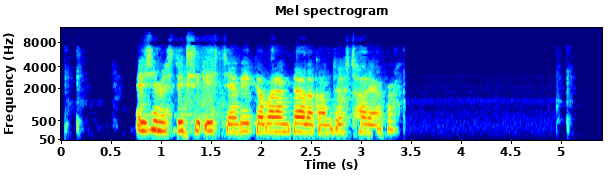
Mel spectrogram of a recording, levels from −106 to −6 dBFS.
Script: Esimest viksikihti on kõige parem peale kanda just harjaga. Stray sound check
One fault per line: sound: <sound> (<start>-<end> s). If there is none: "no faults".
no faults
